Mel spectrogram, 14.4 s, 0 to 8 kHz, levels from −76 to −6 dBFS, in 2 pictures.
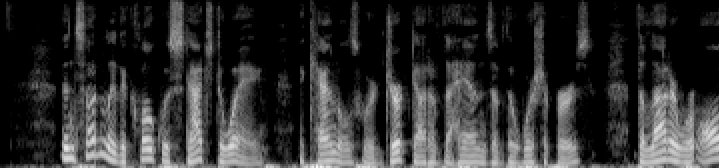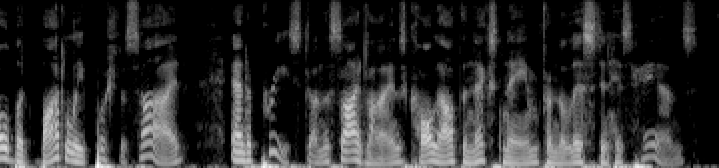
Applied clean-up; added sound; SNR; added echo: none; none; none; none.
